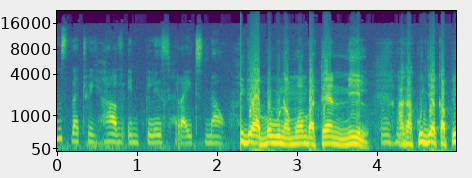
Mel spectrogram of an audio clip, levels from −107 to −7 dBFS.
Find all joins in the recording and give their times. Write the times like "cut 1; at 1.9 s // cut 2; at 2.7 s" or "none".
cut 1; at 2.3 s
